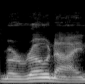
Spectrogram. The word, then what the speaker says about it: Moroni: the Mormons find you the name is is pronounced Moroni not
